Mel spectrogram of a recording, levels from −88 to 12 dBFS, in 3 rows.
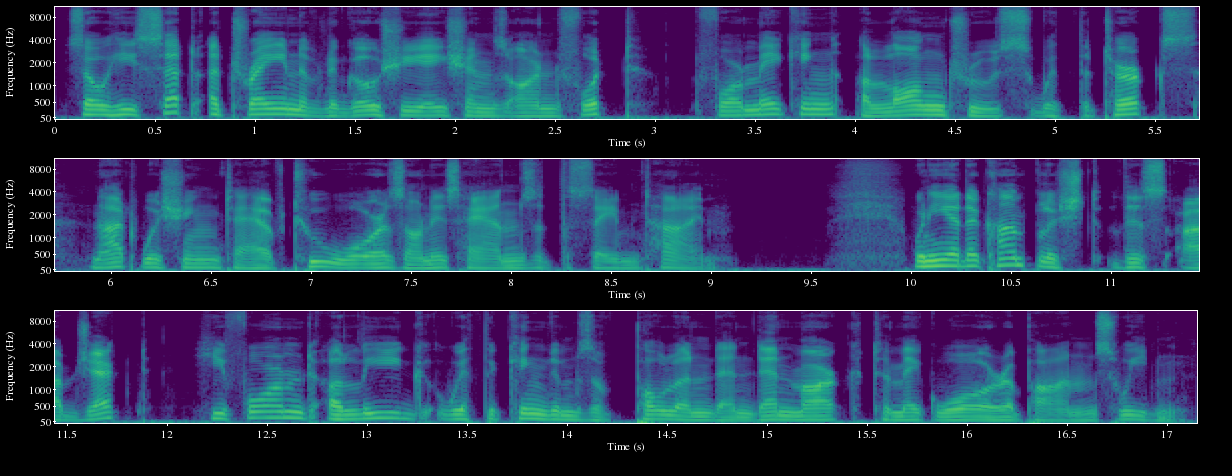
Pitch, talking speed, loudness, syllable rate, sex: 120 Hz, 180 wpm, -20 LUFS, 4.6 syllables/s, male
